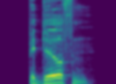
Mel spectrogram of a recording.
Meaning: to require, to need
- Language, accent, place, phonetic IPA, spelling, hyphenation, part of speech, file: German, Germany, Berlin, [bəˈdʏʁfən], bedürfen, be‧dür‧fen, verb, De-bedürfen.ogg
